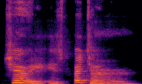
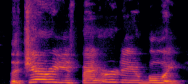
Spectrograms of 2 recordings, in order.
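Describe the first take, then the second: First: Slow, drawn-out Yorkshire accent. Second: A lightly posh English voice with a rising tune; posh put-on accent. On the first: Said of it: "Why do I sound like a Yorkshireman". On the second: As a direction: play a toff saying dear boy. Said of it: "sound like a Yorkshireman". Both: Shown as a demonstration.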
